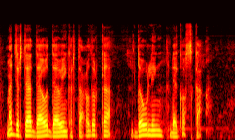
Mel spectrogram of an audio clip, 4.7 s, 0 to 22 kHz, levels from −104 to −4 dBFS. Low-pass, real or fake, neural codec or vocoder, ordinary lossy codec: 10.8 kHz; real; none; none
